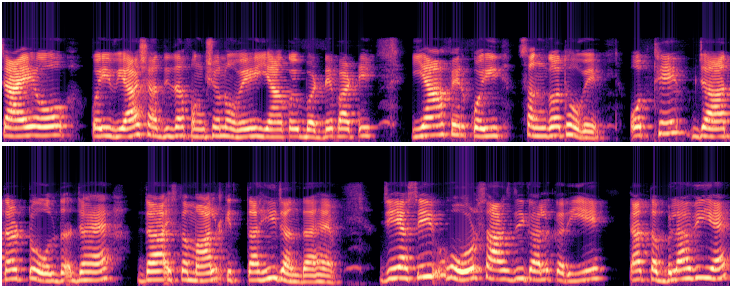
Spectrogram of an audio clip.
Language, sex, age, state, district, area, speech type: Punjabi, female, 30-45, Punjab, Jalandhar, urban, spontaneous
